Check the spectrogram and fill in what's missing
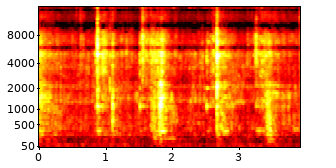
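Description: Grated-free carrot halwa cooking in ghee in a pressure cooker pot, with a spoon scraping and stirring in several distinct strokes over a soft, steady frying crackle, close and moderately loud.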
